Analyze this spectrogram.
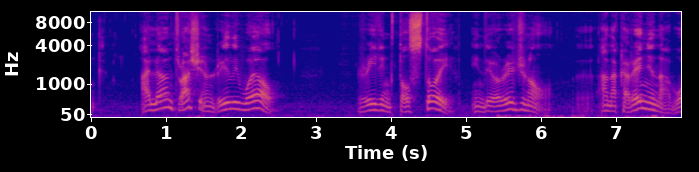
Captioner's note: russian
